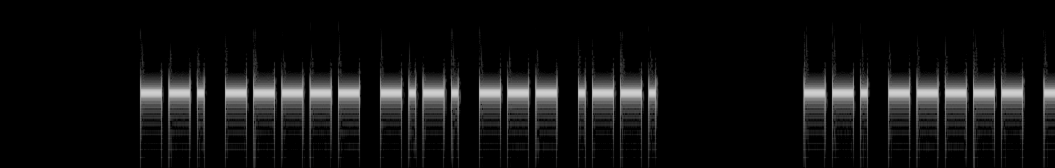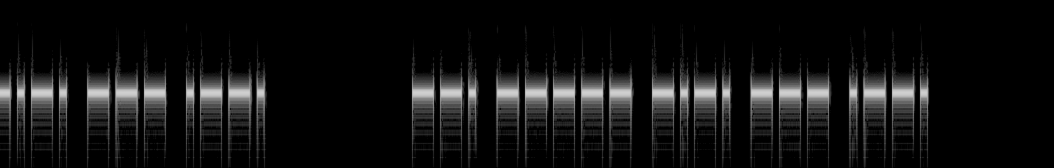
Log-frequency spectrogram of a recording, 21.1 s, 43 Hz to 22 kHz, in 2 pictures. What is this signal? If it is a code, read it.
Morse code, heard as a keyed tone, about 17 wpm, 700 Hz. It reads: G0COP G0COP G0COP
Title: DXCC-100 Call Signs - 5 Characters - Repeated 3x - 17wpm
